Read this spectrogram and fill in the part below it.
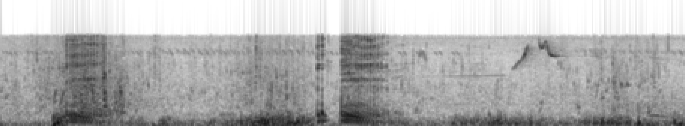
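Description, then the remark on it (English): Two deep, rumbling bellows from male Chinese alligators in water at a breeding centre near Xuanzhong, calling to attract a mate, each about half a second long, burst out a few seconds apart over a steady wash of water and faint splashing. “The males bellow to attract a mate.”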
